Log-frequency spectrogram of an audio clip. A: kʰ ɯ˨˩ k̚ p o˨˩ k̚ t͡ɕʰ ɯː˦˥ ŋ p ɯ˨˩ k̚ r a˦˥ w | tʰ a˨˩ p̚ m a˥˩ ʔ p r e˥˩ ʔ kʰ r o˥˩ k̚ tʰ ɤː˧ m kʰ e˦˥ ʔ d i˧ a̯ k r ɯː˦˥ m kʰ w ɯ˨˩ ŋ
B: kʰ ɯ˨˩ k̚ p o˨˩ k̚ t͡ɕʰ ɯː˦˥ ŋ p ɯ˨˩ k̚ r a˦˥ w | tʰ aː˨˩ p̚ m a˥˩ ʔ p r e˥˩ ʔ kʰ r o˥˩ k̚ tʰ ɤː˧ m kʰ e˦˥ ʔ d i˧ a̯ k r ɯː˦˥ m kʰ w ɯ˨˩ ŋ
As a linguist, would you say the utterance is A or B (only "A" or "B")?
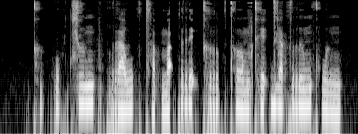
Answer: A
